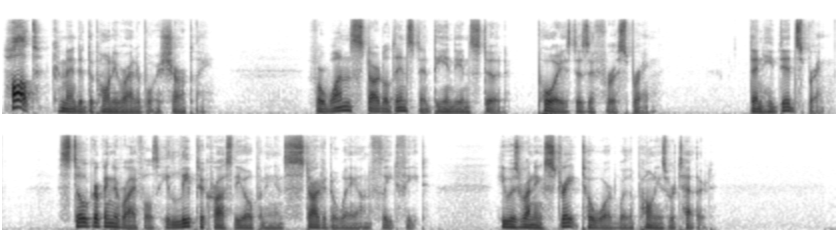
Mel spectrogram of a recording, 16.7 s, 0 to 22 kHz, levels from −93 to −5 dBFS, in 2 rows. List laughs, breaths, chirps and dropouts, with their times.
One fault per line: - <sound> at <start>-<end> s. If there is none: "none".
none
